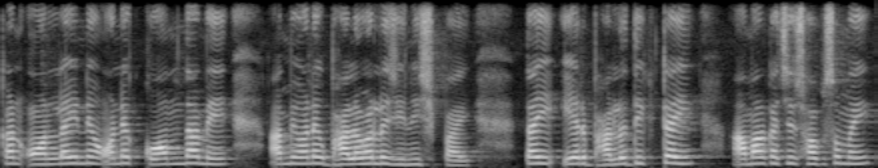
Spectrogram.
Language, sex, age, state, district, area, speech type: Bengali, female, 30-45, West Bengal, Purba Medinipur, rural, spontaneous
